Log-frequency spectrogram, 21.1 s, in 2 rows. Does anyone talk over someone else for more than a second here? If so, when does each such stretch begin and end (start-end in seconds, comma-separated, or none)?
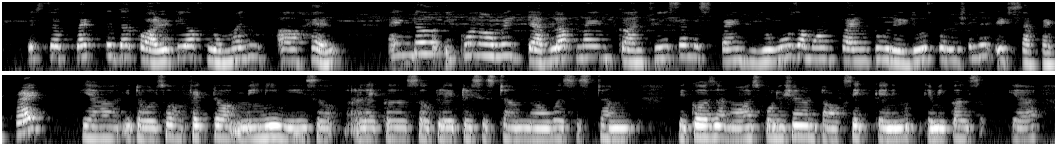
none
